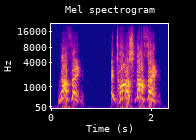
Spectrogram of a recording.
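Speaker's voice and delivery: high, very loud exasperated yell; outraged shout. Real, not acted. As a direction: explode in indignation. Answers own question in outrage.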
